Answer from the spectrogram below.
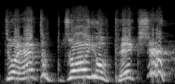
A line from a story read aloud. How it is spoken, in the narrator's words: she just yells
